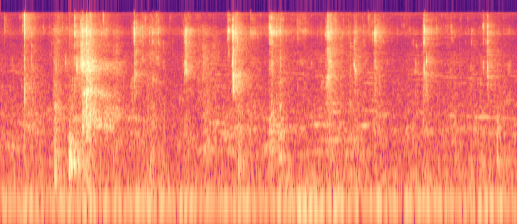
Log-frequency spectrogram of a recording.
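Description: Wet chewing and lip-smacking of people eating with their hands: a scatter of short, irregular smacks and clicks over a steady low hum.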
